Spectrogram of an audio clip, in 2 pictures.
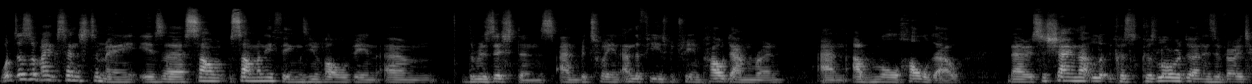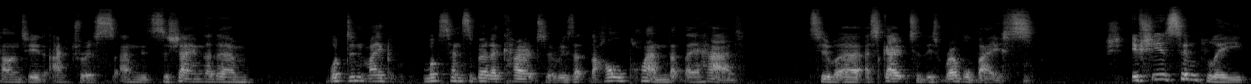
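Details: Stuttering (stammer) in a male speaker who reports he stammers.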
